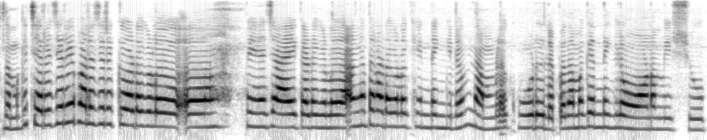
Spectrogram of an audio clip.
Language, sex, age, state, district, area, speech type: Malayalam, other, 45-60, Kerala, Kozhikode, urban, spontaneous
